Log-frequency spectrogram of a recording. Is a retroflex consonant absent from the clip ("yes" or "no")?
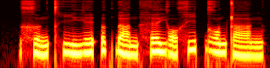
no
